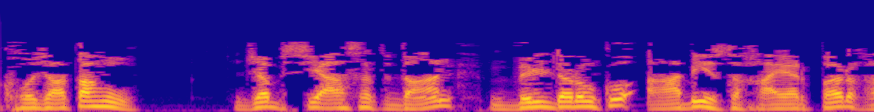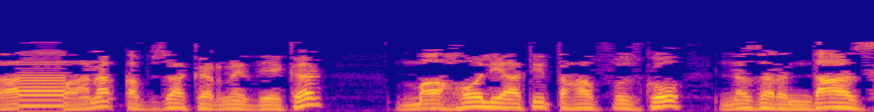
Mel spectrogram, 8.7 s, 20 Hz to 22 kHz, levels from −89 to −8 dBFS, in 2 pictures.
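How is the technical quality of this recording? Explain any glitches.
The recording has three technical problems: heavy codec damage throughout, a stuck-buffer loop, and one pre-echo.

MP3 compression (whole clip): The encoder likely ran short of bits, at a rate that fits roughly 16 kbps, so it discarded weak frequency lines from frame to frame and removed everything above 5.6 kHz. The result is a heavily watery, swirling sound with dull, band-limited treble.

System hang loop (4.46 to 4.69 s): The system froze while the sound hardware kept replaying the same short buffer, which fits a 256-sample buffer. A 5.8 ms slice repeats 39 times, producing a steady buzz at 172 Hz. About a fifth of a second of real audio is lost.

Pre-echo (5.81 s): The codec spread its quantisation noise across the whole block, so noise scaled for a sharp attack also filled the quiet moment before it. Just before the attack there is a 16 ms smear of hiss, and the onset sounds blurred.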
